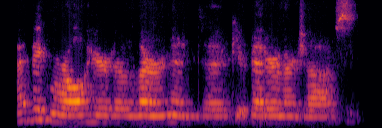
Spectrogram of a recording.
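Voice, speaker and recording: The room adds audible echo. A woman talks at a moderate speed. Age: 60s. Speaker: fairgrounds staff member. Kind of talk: committee meeting comment.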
